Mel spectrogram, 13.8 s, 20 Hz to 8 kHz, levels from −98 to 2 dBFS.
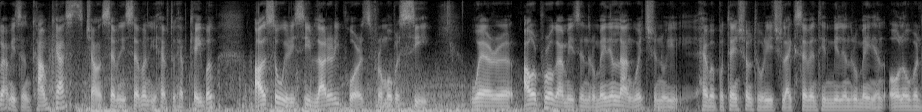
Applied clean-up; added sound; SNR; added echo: none; Thunder; 8 dB; none.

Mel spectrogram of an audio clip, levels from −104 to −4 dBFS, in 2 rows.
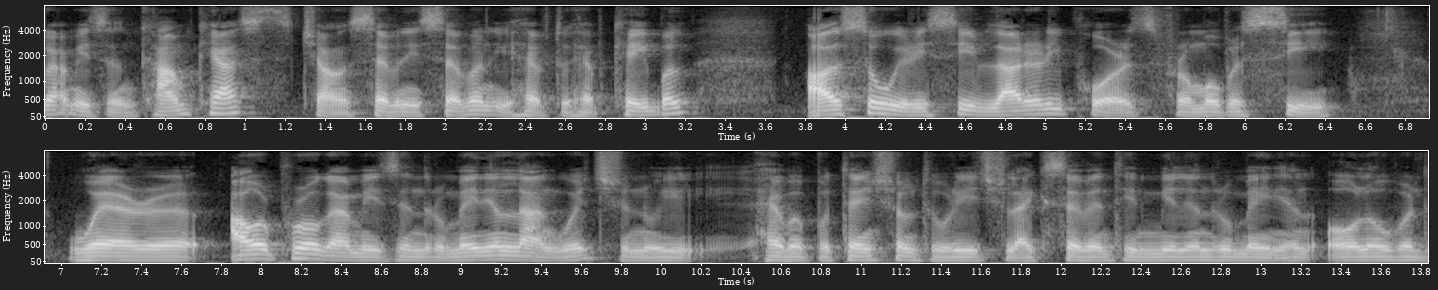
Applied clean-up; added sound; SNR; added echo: none; none; none; none.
